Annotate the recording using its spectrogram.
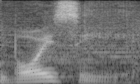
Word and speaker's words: Boise: Talking with Linda in Boise, Idaho, Salt and Light Radio. Linda didn't mention it, but I'm really good at pronouncing Boise. You don't say Boise.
